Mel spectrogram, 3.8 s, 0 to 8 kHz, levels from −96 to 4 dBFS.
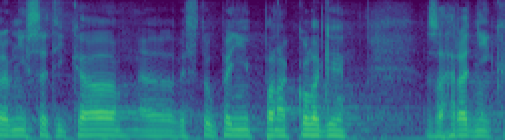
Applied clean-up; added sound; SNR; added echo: none; none; none; none.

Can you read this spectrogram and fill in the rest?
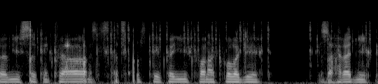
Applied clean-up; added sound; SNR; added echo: neural diffusion model UNIVERSE++.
